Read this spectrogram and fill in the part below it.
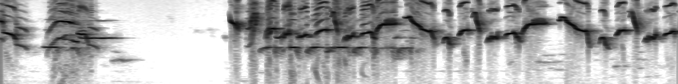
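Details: Oriental magpie-robin fighting song, used to provoke rival birds into aggressive singing; a short burst, then a pause, then a loud, rapid run of sharp whistled notes with many quick pitch sweeps and chattering, overlapping phrases.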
